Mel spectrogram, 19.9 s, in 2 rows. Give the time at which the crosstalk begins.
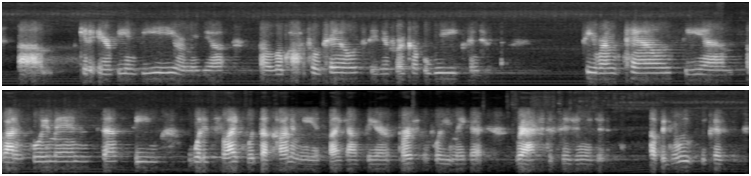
none

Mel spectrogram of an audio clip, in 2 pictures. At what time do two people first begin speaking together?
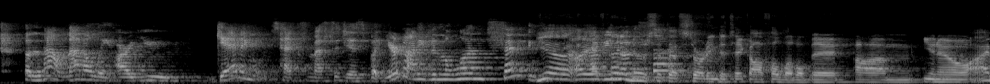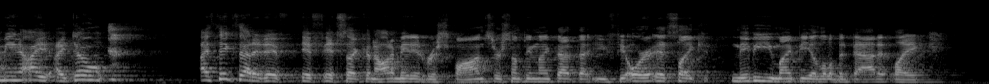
5 s

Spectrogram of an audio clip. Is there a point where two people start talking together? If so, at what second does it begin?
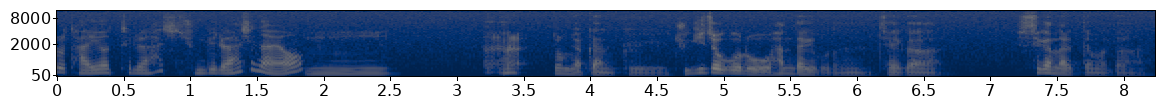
none

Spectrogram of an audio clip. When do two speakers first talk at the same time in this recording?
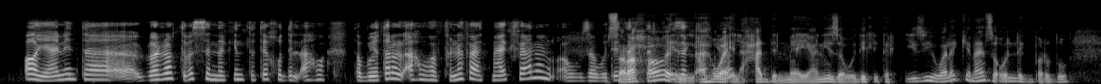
6 s

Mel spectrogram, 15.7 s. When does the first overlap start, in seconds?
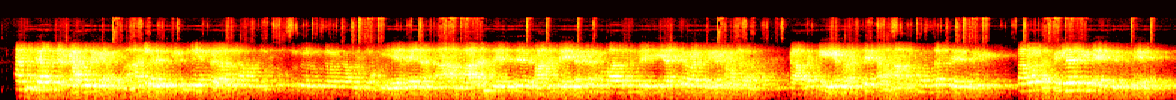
1 s

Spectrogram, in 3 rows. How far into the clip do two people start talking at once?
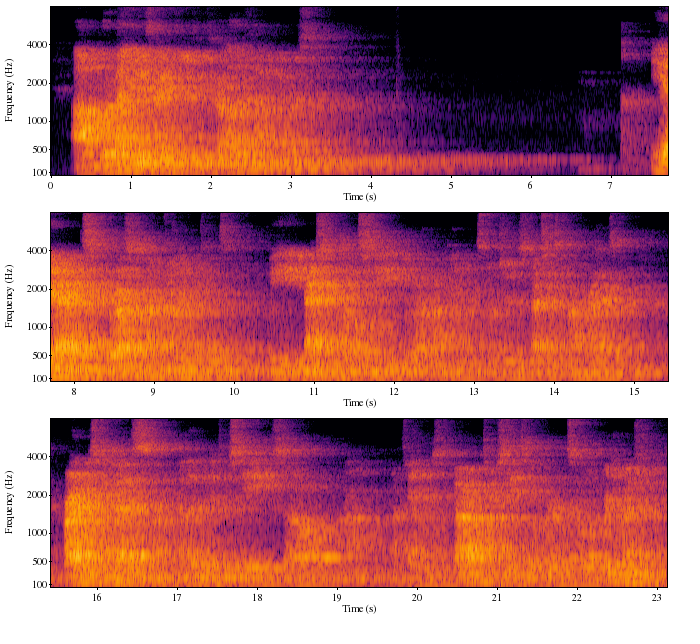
none

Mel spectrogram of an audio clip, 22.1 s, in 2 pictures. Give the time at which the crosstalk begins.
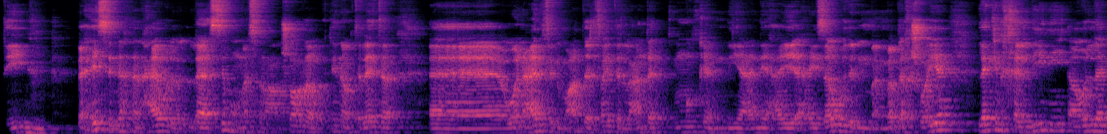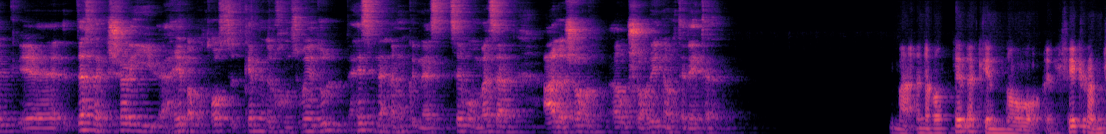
none

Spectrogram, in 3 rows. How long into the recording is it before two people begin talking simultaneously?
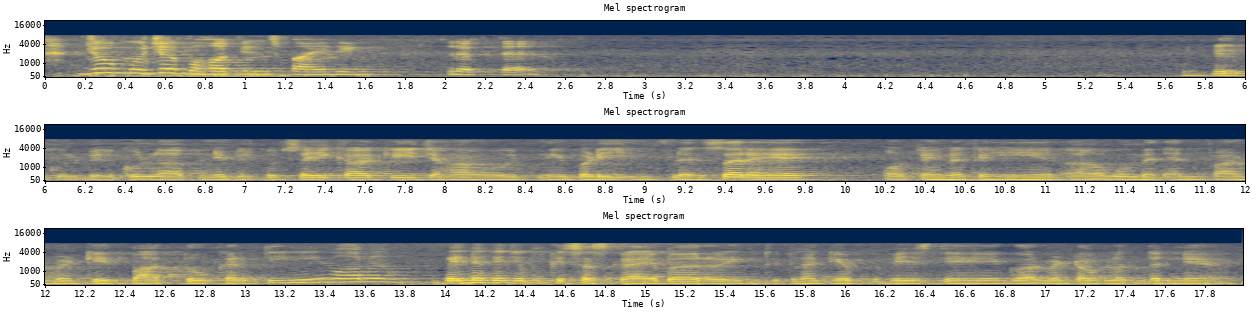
none

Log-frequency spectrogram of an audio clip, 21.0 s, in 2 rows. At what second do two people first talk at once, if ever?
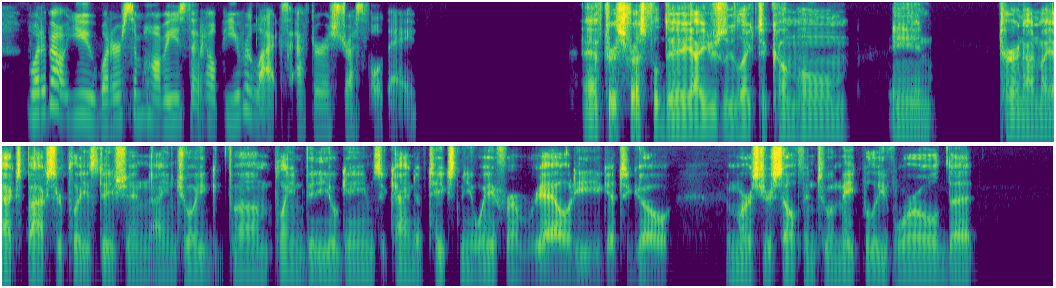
none

